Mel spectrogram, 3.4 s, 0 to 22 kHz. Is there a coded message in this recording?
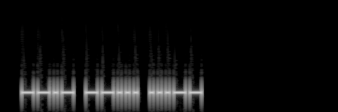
Yes: Morse code from 0.2 to 2.0 s, heard as a keyed tone, about 29 wpm, 700 Hz. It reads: Q73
